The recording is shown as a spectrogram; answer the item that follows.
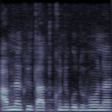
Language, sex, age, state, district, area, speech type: Bengali, female, 45-60, West Bengal, Bankura, urban, spontaneous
